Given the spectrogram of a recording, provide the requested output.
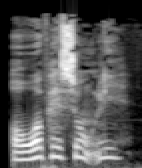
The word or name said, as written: overpersonlig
